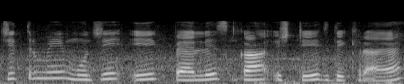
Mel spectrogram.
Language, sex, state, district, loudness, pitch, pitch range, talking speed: Hindi, female, Madhya Pradesh, Katni, -18 LUFS, 225 Hz, 210-250 Hz, 150 wpm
